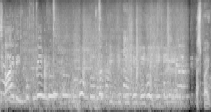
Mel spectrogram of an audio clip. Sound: gibbering and laughing

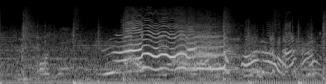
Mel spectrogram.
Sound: yells; laughter

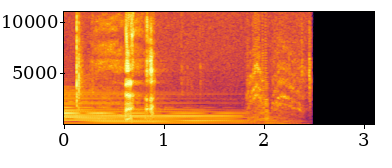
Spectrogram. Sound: laughs

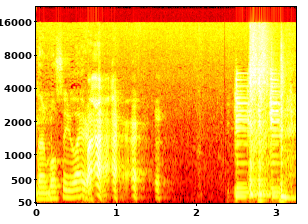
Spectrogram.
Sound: laugh

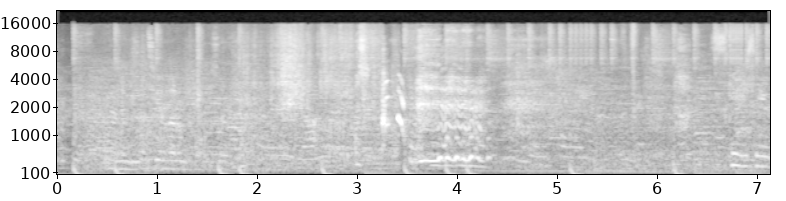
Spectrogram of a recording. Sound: squeals

